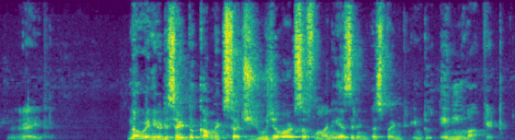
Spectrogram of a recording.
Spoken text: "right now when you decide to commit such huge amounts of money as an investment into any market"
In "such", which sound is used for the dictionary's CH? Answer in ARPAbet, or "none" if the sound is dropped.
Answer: CH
